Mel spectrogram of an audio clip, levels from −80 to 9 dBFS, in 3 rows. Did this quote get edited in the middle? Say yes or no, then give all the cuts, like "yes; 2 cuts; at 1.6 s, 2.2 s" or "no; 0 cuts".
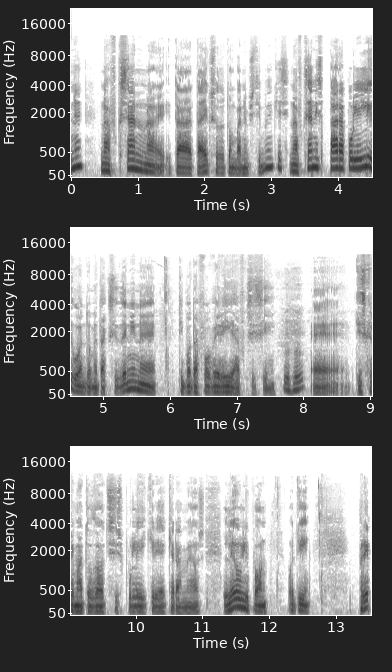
yes; 1 cut; at 3.2 s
